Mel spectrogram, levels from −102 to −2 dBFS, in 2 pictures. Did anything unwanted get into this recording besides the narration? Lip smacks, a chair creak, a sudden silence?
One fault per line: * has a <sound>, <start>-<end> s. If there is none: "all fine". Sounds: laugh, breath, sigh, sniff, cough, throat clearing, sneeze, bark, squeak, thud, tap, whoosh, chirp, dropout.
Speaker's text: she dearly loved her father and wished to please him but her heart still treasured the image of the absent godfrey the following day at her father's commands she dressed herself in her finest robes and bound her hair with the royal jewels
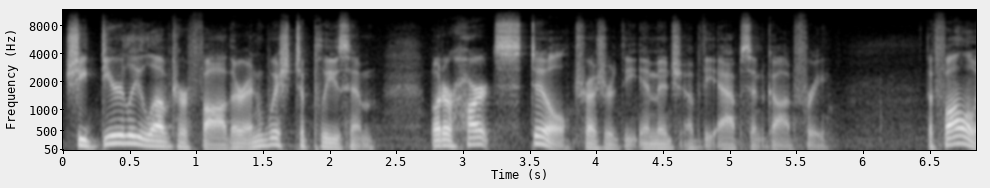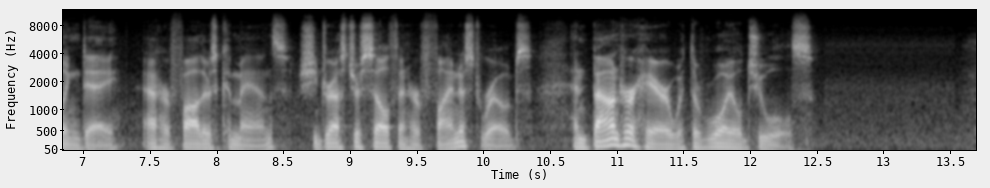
all fine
